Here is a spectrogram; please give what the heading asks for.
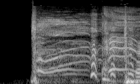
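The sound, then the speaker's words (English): A person coughing: one sudden, rough burst followed by a couple of smaller raspy throat sounds, loud and close, with no talk around it. “You're coughing.”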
